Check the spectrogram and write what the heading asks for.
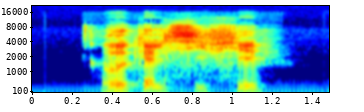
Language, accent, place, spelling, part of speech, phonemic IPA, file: French, France, Lyon, recalcifier, verb, /ʁə.kal.si.fje/, LL-Q150 (fra)-recalcifier.wav
- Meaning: to recalcify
